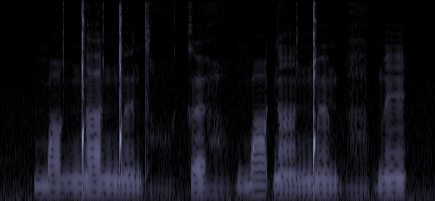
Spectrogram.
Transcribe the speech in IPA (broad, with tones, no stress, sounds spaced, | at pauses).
m ɑ˧ ŋ͡ǃ a˧ ŋ͡ǃ ə̃˩ dʱ ɑ̤˩ k œ˧ ɦ ɑ̤˧ b m ɑ˥ ɠ ã˩ ŋ͡ǃ œ̃˧ bʱ a̤˧ b ɛ̃˥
